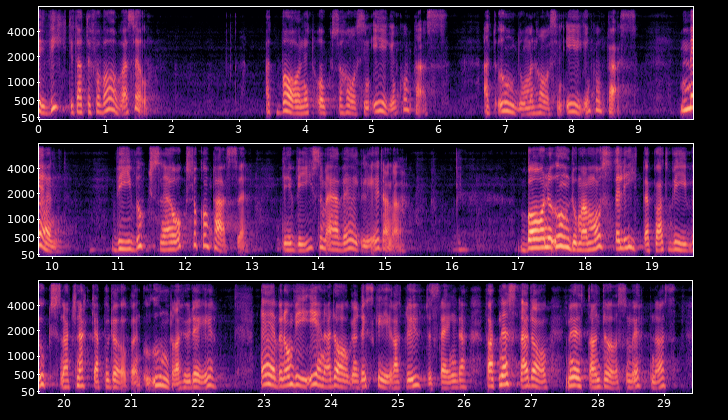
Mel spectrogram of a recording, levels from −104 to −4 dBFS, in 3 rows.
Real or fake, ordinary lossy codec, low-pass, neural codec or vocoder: fake; none; 7.2 kHz; codec, 24 kHz, 6 kbps, HILCodec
